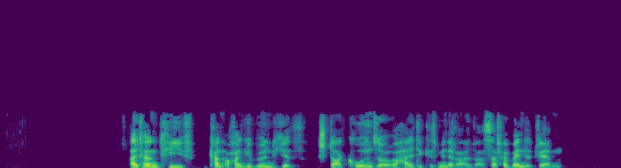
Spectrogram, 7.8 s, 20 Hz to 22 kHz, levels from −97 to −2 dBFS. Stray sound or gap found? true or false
false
